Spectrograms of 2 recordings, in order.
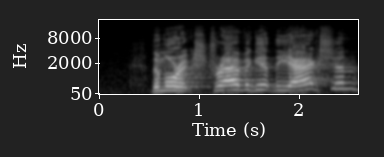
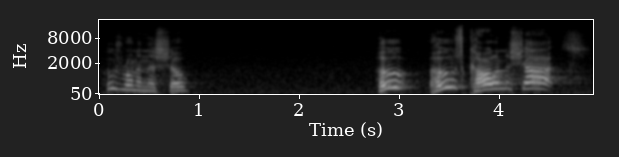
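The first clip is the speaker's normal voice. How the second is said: God's rebuke; 7 semitones higher, 7 dB quieter than usual. Retold or imitated. God questioning the preacher, soft then rising.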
